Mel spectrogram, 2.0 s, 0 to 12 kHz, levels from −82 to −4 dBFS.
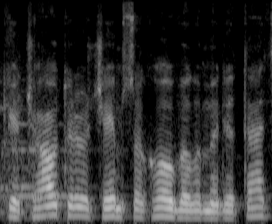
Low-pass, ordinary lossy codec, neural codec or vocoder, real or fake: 10.8 kHz; Opus, 16 kbps; none; real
